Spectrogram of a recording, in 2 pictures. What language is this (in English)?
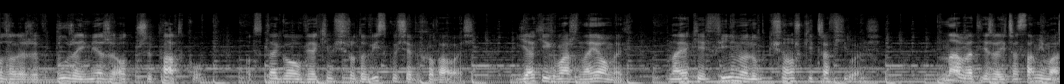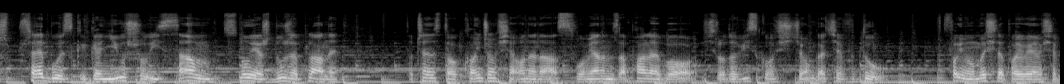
Polish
